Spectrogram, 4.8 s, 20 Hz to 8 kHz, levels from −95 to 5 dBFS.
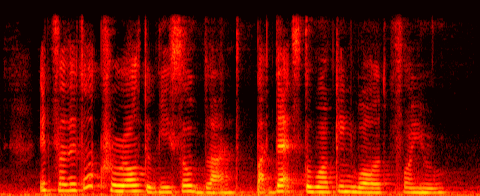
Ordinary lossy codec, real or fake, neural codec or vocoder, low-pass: none; fake; codec, 16 kHz in and 24 kHz out, 1.1 kbps, FireRedTTS-2 codec; 7.2 kHz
